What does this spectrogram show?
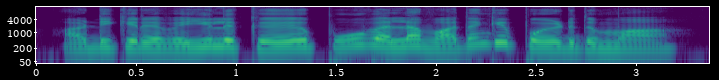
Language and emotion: Tamil, sad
